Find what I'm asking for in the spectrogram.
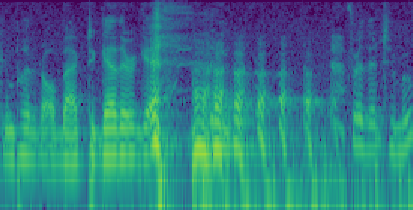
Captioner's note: laughter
